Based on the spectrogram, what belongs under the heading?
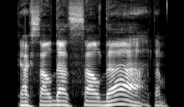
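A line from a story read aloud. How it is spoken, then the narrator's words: Thoughtful grumble. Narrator (Russian): капитан задумчиво проворчал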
